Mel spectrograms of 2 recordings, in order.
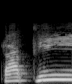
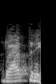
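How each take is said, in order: First: The word ends in a long i vowel. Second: The word ends in a short i vowel. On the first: "ದೀರ್ಘ ಈಕಾರಾಂತವಾದ ಶಬ್ದ" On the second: "ಇಕಾರಾಂತವಾದ ಶಬ್ದ"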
